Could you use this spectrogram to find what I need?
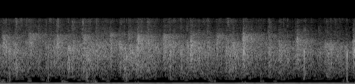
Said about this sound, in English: Oh, you can clap your hands.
